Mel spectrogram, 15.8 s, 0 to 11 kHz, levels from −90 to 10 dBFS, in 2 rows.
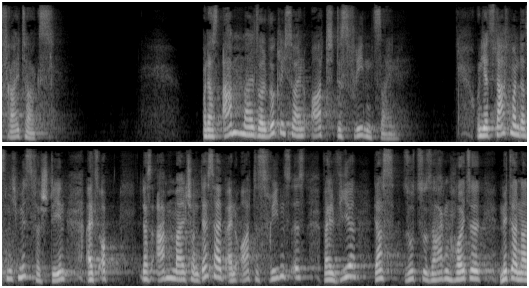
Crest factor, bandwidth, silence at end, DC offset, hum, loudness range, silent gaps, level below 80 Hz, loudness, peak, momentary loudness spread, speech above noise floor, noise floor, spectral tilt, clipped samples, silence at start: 22 dB; 10.5 kHz; 0 s; under 0.1%; none; 5 LU; none; -72 dBFS; -25 LUFS; -4 dBFS; 11 LU; 57 dB; -81 dBFS; -5.5 dB/octave; under 0.1%; 0 s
